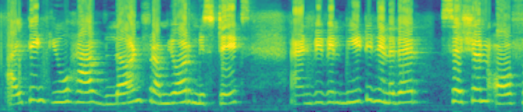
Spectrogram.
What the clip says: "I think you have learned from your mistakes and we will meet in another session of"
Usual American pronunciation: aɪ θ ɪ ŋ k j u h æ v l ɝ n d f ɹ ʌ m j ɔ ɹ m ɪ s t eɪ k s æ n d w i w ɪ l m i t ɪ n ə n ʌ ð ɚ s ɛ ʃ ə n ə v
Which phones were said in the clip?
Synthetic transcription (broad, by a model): aɪ t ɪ ŋ k j u h æ v l ɝ n d f ɹ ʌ m j ɔ ɹ m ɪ s t eɪ k s æ n d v i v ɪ l m i t ɪ n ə n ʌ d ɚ s ɛ ʃ ə n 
